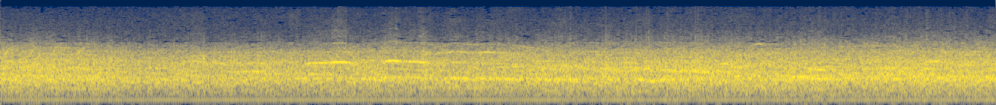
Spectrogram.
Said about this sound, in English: All right, this crowd going wild again, picking up where they left off Sunday.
